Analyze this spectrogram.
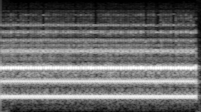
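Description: A steady electronic telephone tone holds unbroken for about two seconds while a call is dialled out to a guest, then cuts off abruptly at the end.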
